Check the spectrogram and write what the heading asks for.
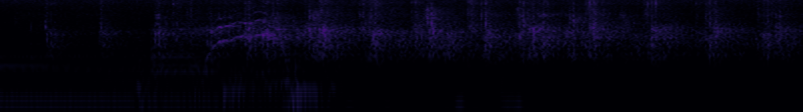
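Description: The last strummed acoustic guitar chord rings on and dies away in the first second. It is followed by faint, scattered hand claps and a low thump about a second and a half in.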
